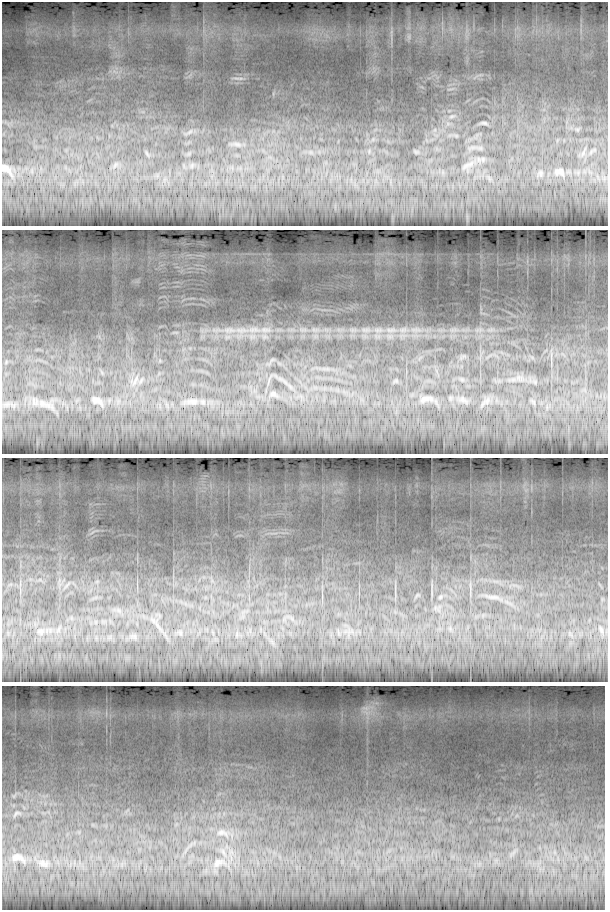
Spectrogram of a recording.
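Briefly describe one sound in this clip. A crowd of spectators talks and shouts in a large echoing hall.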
